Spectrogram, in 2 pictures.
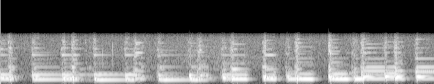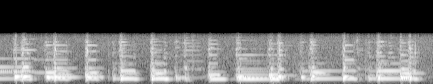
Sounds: music

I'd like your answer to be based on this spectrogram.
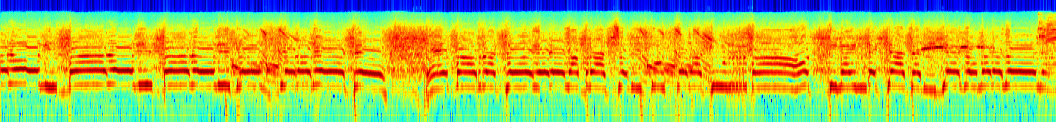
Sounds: speech, radio, music

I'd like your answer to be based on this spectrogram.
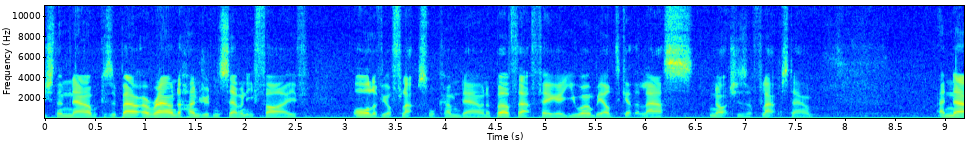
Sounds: speech

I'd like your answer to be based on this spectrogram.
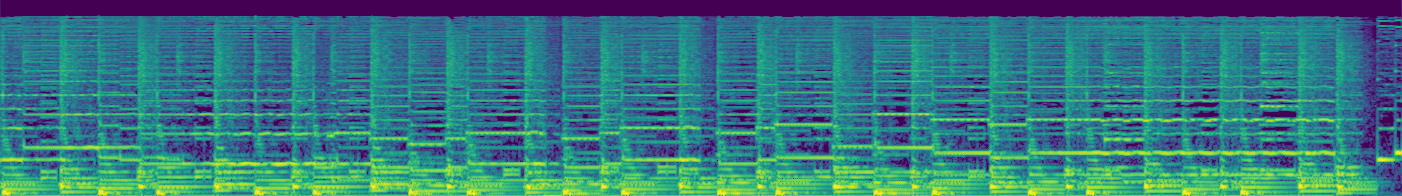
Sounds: music, soundtrack music

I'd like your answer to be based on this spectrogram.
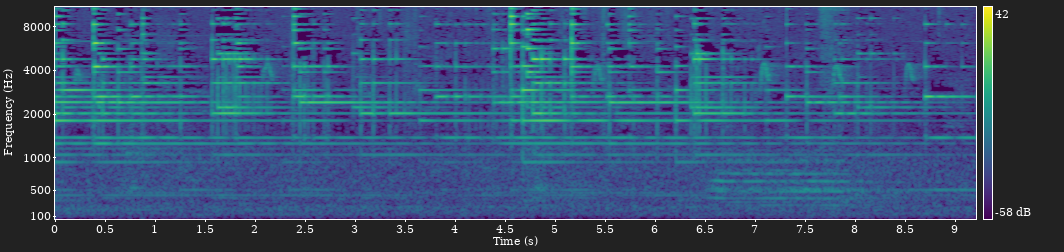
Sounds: wind chime, chime

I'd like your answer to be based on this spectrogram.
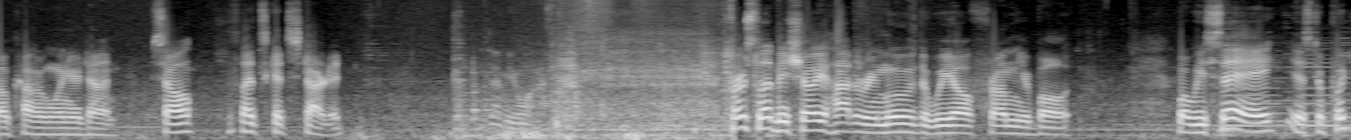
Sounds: speech, music

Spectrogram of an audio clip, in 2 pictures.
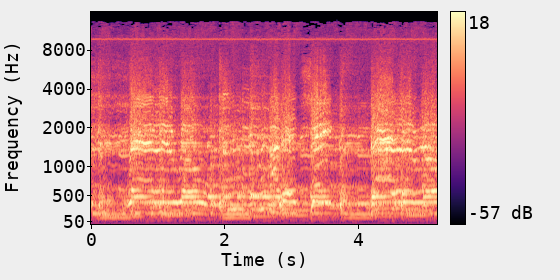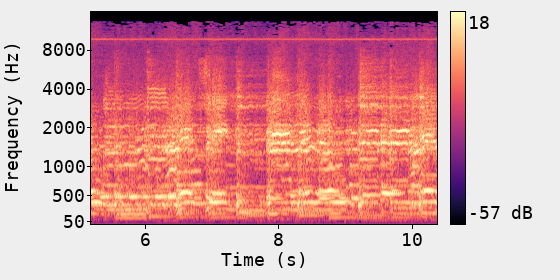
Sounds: music

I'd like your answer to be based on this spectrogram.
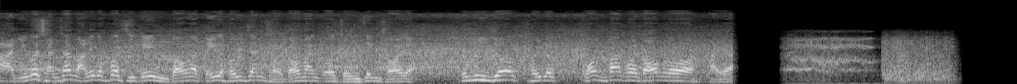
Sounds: speech

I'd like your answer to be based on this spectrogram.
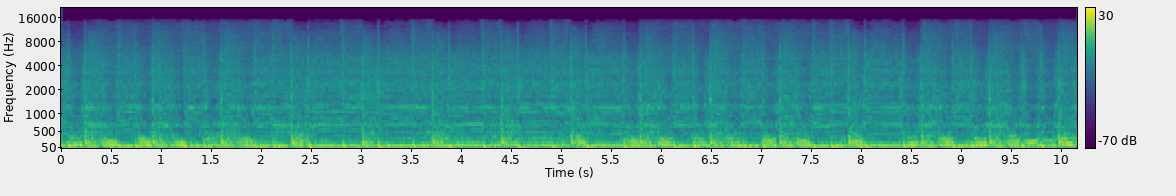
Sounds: strum, electric guitar, musical instrument, bass guitar, acoustic guitar, guitar, plucked string instrument, music

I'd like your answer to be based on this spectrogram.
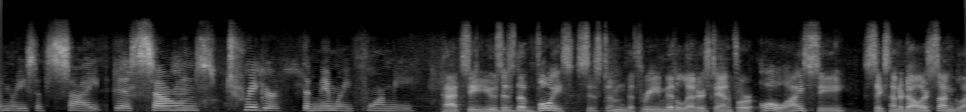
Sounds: speech

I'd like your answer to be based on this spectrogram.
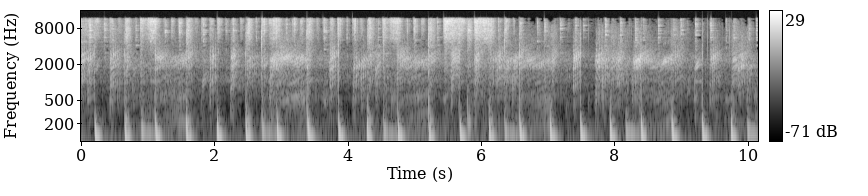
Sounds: music

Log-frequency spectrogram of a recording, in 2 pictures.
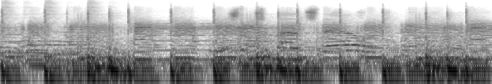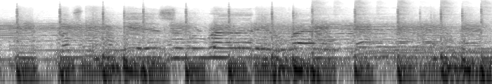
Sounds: music

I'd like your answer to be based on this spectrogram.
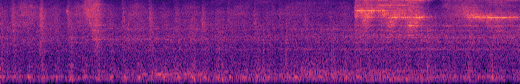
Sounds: train, vehicle, rail transport, railroad car

